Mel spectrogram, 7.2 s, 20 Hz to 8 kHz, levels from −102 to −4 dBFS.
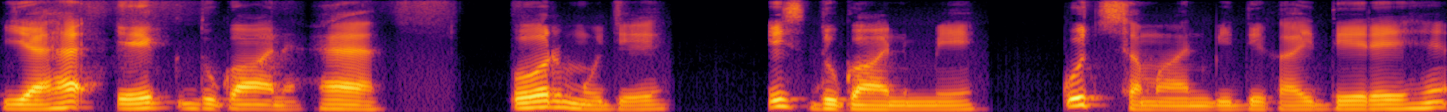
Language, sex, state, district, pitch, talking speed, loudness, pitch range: Hindi, male, Uttar Pradesh, Saharanpur, 110 Hz, 130 wpm, -19 LUFS, 105-125 Hz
